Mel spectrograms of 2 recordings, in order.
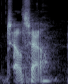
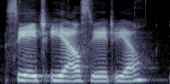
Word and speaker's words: Chelchel: Chel-Chel. C-H-E-L-C-H-E-L? – Yes. – Okay, Chel-Chel. Like that. You have to say it like that.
